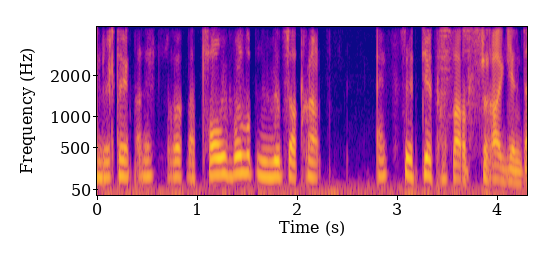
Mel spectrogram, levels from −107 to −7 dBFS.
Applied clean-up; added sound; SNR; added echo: neural diffusion model UNIVERSE++.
